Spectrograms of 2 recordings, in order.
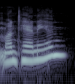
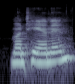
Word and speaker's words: Montanan: Every Montanian, is that how you say it? Montanian? Montanan. Montanan. We say Oregonian, so I was adding an extra letter in there.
